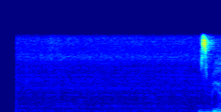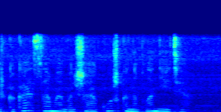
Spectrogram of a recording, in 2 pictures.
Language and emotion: Russian, neutral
